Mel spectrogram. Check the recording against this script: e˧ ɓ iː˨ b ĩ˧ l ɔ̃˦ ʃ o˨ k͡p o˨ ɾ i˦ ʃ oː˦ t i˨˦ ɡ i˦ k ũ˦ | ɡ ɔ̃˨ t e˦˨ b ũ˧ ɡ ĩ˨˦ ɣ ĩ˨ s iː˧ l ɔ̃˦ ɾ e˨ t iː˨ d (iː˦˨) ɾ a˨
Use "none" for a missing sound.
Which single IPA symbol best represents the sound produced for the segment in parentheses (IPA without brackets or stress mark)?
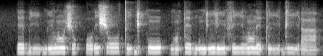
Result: iː˦˨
